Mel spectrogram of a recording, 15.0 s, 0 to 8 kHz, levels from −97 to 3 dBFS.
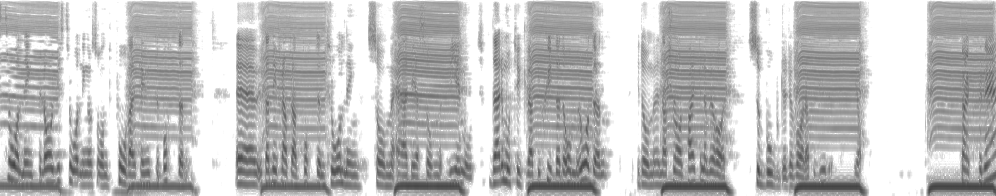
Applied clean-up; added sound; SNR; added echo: classical method Wiener filter.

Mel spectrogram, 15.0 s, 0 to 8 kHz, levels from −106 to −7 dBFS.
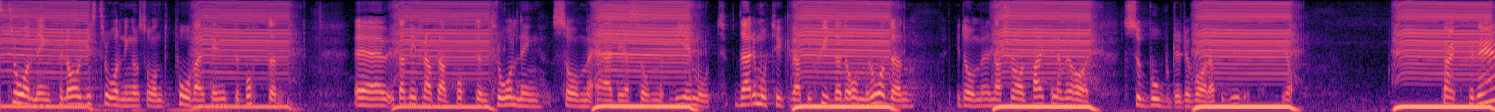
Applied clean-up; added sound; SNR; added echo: none; Telephone; -5 dB; none.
